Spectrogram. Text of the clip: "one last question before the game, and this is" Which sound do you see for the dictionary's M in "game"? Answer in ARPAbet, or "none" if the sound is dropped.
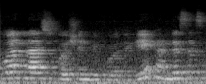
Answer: none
